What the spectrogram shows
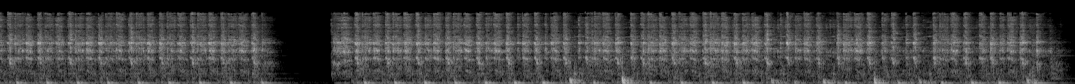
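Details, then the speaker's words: Auction Yamaha YZ450F after new parts fitted, no throttle hooked up, owner suspects a sensor plugged in wrong: fires and rattles about three seconds, cuts out, restarts unevenly and fades; stalls after starting, not locked up. "doesn't love it I might have something backwards or but it did it ran for a second so I know it's not locked up"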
